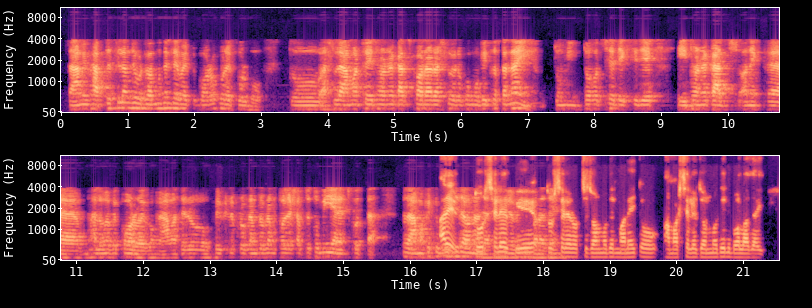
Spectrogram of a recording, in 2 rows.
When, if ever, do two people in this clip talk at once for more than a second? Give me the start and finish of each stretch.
17.0-18.2

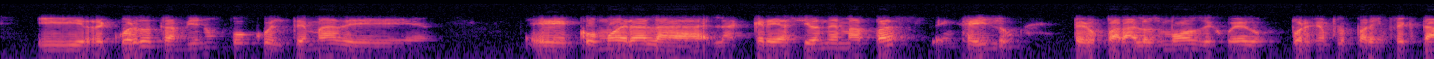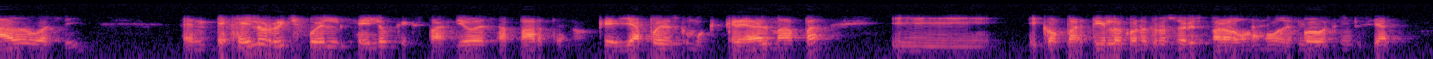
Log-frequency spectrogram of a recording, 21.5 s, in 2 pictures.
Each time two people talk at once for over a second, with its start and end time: 19.4-20.9

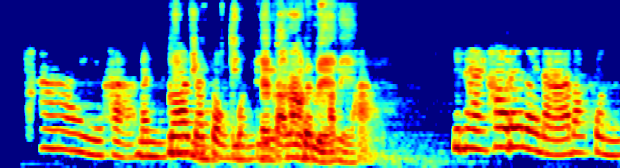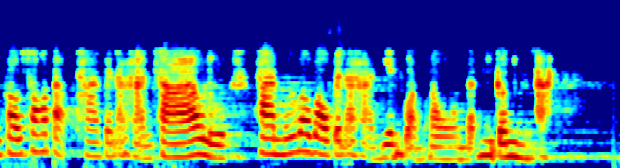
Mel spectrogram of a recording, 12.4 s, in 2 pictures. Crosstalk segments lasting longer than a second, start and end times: 1.7-3.4

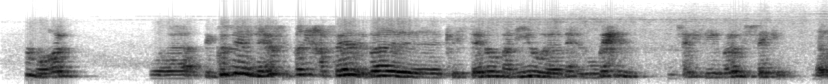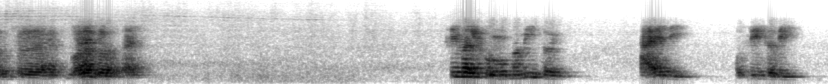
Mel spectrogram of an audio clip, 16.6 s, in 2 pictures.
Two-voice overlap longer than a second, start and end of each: 8.2-9.4

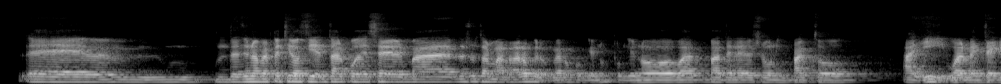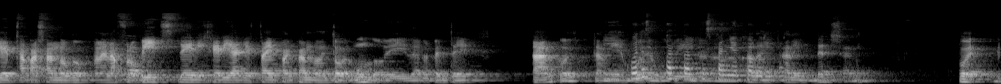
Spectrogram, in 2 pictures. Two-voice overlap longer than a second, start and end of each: 16.0-17.7

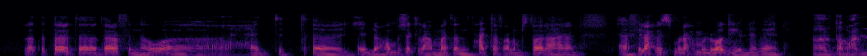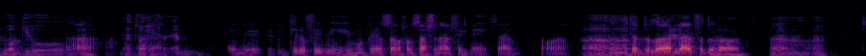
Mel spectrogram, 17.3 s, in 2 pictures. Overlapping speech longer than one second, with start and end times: 14.8-16.0

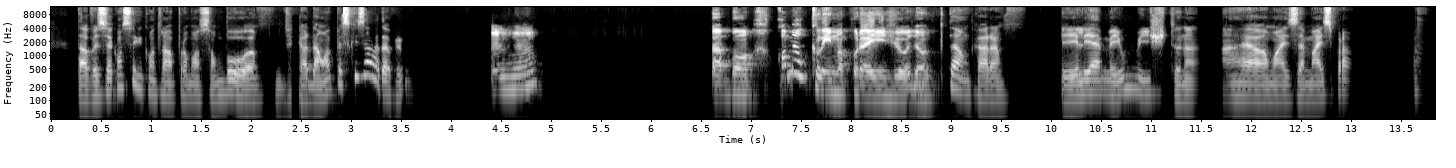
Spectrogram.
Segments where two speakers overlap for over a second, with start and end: none

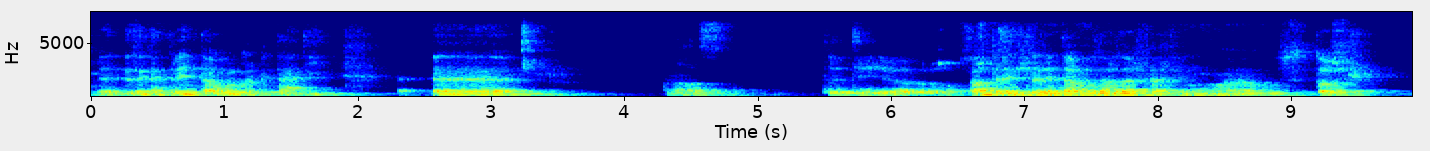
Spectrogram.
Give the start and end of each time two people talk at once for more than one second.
none

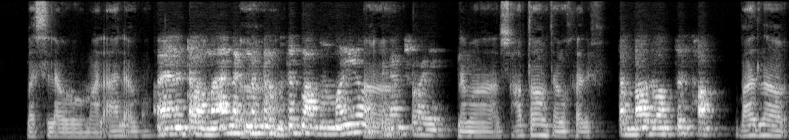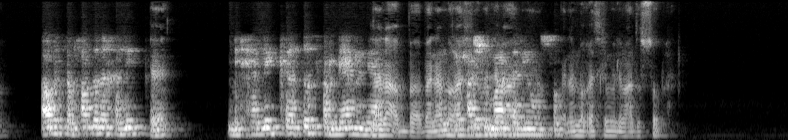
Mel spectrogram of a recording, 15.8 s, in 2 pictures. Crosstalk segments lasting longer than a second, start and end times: 12.3-13.5

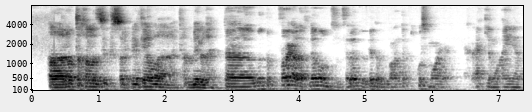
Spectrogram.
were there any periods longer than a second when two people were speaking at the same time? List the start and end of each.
none

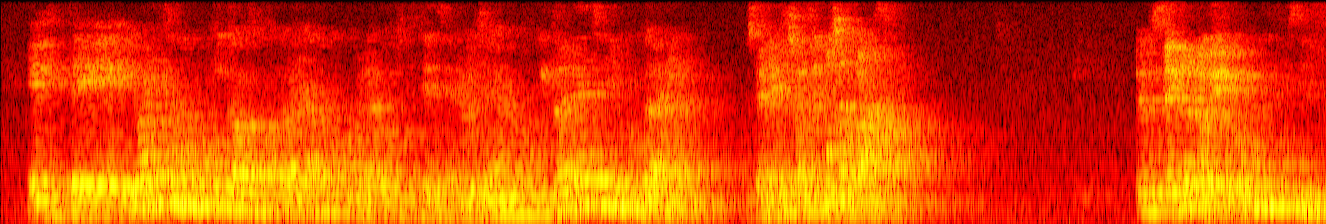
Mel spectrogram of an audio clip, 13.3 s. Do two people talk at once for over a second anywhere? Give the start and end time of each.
7.5-8.8

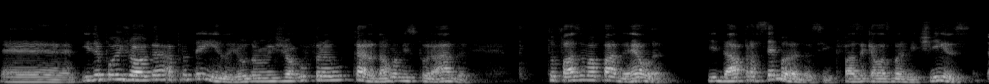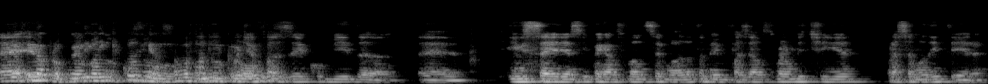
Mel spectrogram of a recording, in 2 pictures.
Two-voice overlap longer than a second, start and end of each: 10.0-12.6

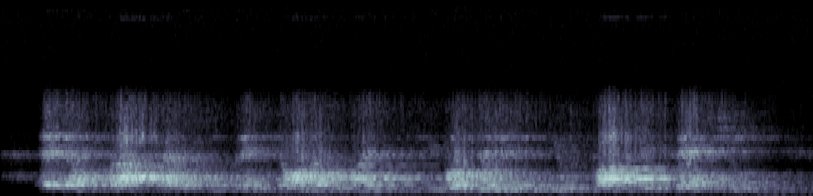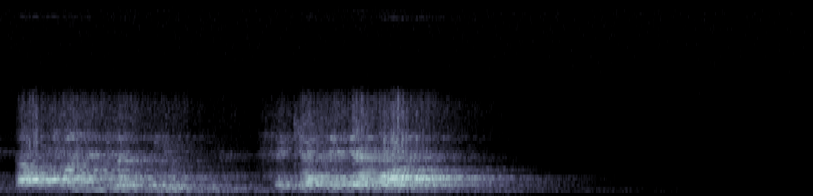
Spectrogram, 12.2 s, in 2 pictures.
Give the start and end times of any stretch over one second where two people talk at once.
none

